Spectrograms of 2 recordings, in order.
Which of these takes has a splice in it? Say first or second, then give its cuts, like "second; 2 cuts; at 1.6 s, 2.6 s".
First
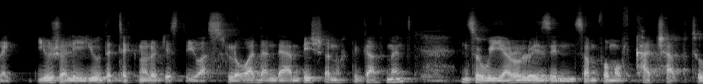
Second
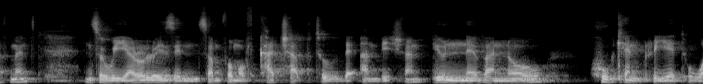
second; 1 cut; at 4.3 s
